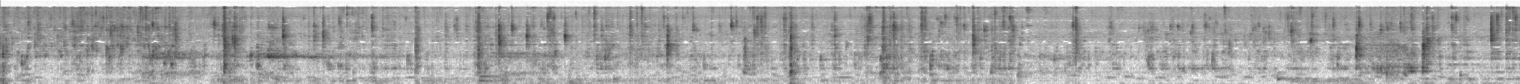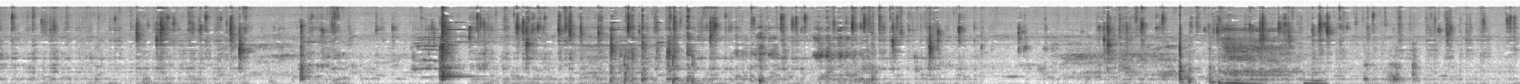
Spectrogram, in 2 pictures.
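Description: Kitchen sink tap running while dishes are washed by hand, with frequent clinks and clatters of dishes knocking together, the sharpest one about two-thirds of the way through.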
